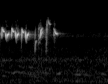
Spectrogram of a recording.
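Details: A short burst of European goldfinch song, known locally as maknine khalwi: a few quick liquid twitters followed by slurred, rising and falling notes lasting just over half a second.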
